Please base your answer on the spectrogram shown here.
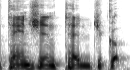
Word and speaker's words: tangential: So, but a solution to that, a tangential. God damn, we can never pronounce that word live on air. Tangential rhymes with prudential.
